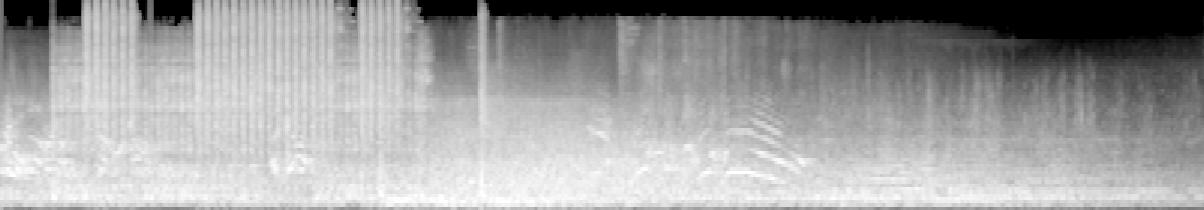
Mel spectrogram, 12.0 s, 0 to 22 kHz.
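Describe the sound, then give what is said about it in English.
B-24 bomber gunners fire machine guns at Japanese Zero fighters in rapid, loud bursts over the heavy drone of aircraft engines. The firing dies away and the engine roar slowly fades. “But the B-24 gunners annihilate both before they can finish their turns.”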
